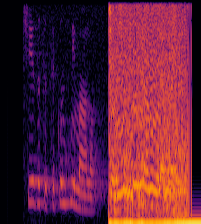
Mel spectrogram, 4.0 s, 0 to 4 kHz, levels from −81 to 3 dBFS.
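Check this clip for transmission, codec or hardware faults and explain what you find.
There's one clear decoding fault. From about 2.17 s, right after "sekund ni malo", to the end, you get linear audio read as companded. Plain 8-bit samples are being expanded as mu-law codes, so small values just to one side of zero jump to the largest outputs. The speech turns into loud, harsh, crunchy distortion.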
